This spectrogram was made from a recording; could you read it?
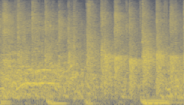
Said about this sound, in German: Und jetzt brandet hier wieder Applaus auf.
